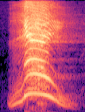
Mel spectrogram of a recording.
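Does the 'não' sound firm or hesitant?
firm. The no sounds firm, forceful and decisive. It is a real refusal. The speaker calls it right. "olha nos olhos dele, diga assim"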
